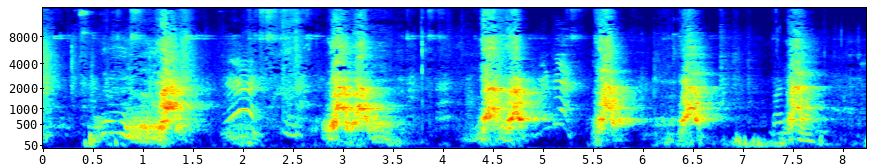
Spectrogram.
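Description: Dogs bark repeatedly nearby near a peacock, about seven sharp barks and yips in an uneven rhythm, with voices mixed in.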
